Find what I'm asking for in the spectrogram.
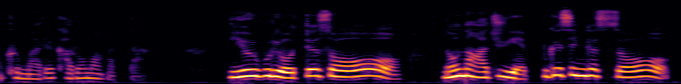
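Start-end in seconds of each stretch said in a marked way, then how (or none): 1.7-5.0 loud, emphatic father cutting her off; insistent reassurance. Acted. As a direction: brush her worry aside forcefully. Father hastily contradicts daughter.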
